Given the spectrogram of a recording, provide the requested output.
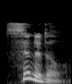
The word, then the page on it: synodal: British English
